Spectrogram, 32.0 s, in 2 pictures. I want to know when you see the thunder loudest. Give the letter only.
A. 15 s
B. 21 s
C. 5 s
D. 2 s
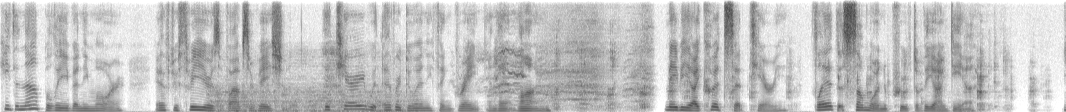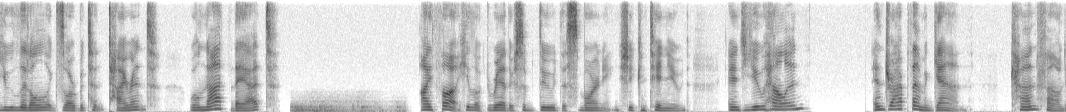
B.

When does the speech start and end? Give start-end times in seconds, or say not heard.
0.1-8.3, 9.9-14.7, 15.9-20.1, 22.3-28.1, 29.1-31.9.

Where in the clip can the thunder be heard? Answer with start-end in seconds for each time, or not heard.
3.0-6.3, 20.3-22.1.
